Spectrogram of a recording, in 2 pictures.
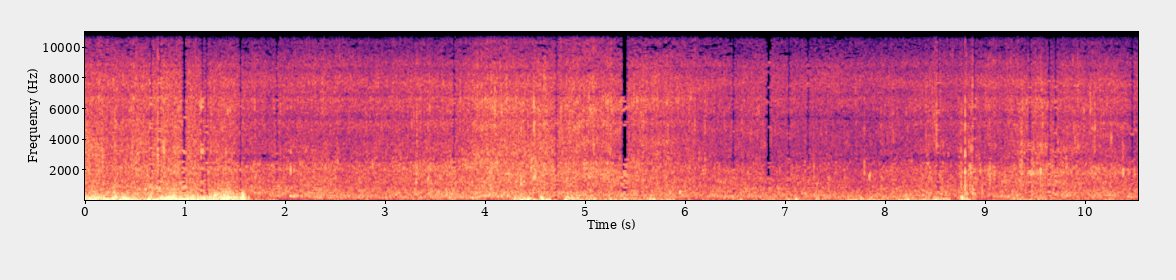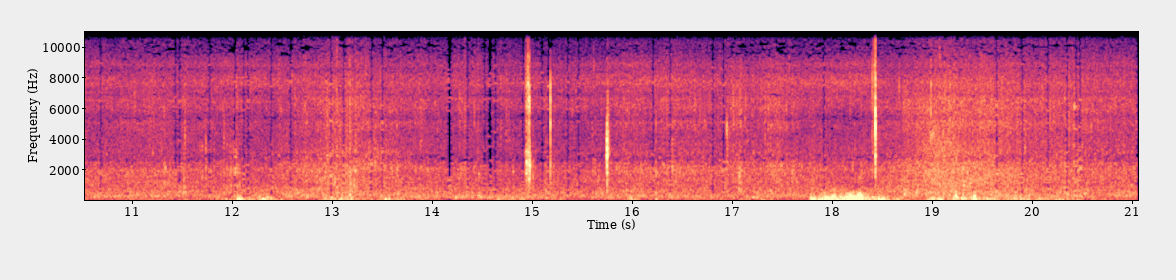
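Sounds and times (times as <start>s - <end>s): wind on microphone: 0.0s - 1.8s, 4.3s - 6.0s, 11.9s - 13.8s, 17.8s - 20.7s
sea washing: 0.0s - 21.0s.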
